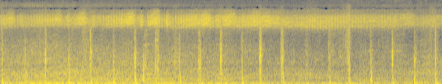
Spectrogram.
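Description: A steady, high-pitched insect chorus from the scrub, with the runner's footsteps striking a dirt trail about two to three times a second.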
